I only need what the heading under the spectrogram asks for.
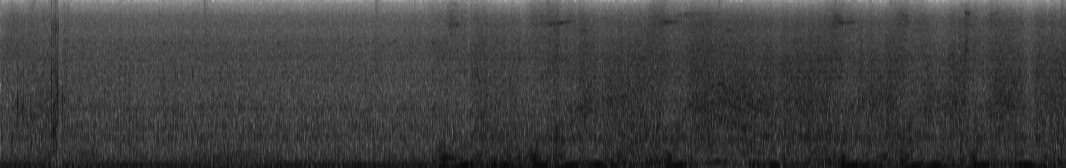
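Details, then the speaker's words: Jeep Wagoneer XJ cold start after several days sitting, fuel pump ballast resistor bypassed to fix a hot no-restart: took a few cranks, then steady even cold idle with no knocks or misses, alternator charging whine in the background. "took a few cranks but she started see was good alternator's charging living that life and she's cold"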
